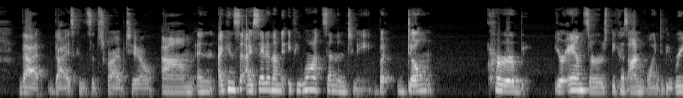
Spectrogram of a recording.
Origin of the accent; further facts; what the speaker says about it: Toronto, Ontario, Canada; I came from Toronto and I was immersed in a world of, like, I'm Jewish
